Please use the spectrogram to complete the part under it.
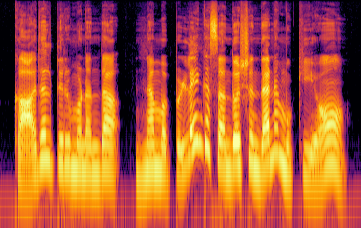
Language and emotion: Tamil, happy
